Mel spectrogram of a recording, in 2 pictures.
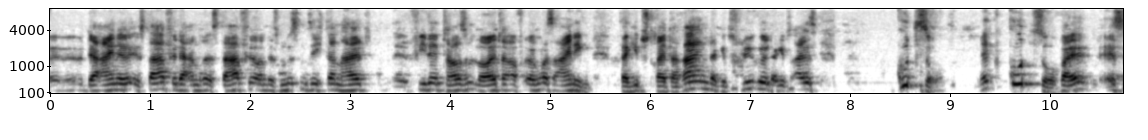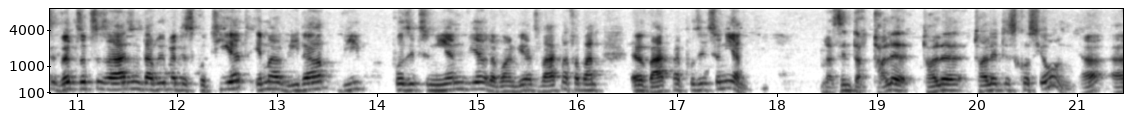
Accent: Bremen, Germany; der Wagner-Verband in meiner Heimatstadt natürlich, Wagner-Verband Bremen.

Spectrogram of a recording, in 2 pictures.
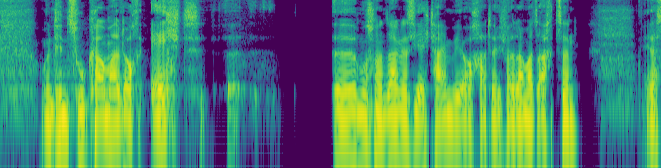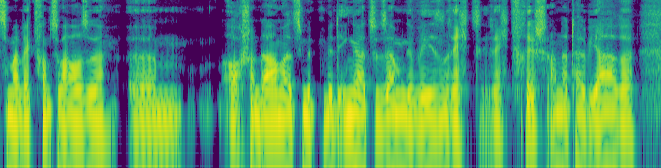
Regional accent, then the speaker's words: Münster, North Rhine-Westphalia, Germany; Urmünsteraner, hier geboren, in der Innenstadt groß geworden, am Bild. Da hatten wir früher unsere Backstube, haben quasi direkt darüber gewohnt. Das heißt, eigentlich so ein richtiges Stadtkind gewesen.

